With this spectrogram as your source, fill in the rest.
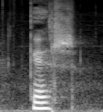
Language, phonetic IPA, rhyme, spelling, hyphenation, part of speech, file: Czech, [ˈkɛr̝̊], -ɛr̝̊, keř, keř, noun, Cs-keř.ogg
- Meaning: bush, shrub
